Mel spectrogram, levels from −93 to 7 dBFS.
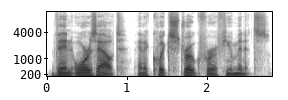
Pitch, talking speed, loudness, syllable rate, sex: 120 Hz, 235 wpm, -18 LUFS, 5.2 syllables/s, male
